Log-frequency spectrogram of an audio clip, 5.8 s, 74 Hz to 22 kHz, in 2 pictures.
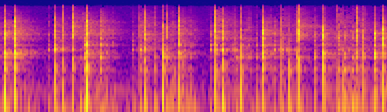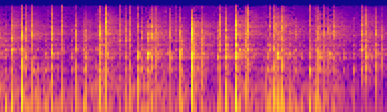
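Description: Long white nails tap rapidly and irregularly on a palm-sized, solid-looking brown carved wooden heart held in both hands. Each tap is a short, dry, bright click with a hollow, woodblock-like tone around 1.4 kHz, little low end and almost no ring.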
